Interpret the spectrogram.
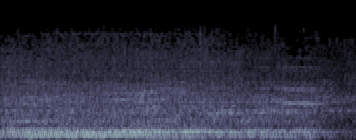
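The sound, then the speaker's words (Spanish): A black car's engine rumbles steadily with a low hum and broad road noise as it crosses paths with a red car on reaching the other shore, then fades off as it drives past. No one speaks. “llegan a la otra orilla, el coche negro se cruza con el rojo en el que viaja la dama francesa.”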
